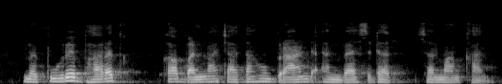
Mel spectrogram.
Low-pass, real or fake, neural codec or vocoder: 7.2 kHz; fake; codec, 16 kHz, 16 kbps, FreqCodec, smaller model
